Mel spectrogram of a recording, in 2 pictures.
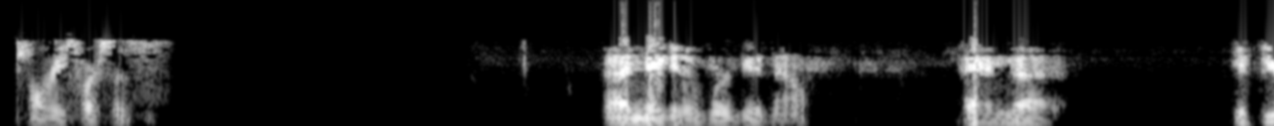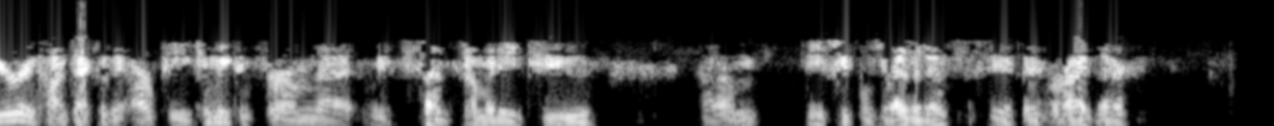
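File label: Incident Tactical 1, Scanner audio recording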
